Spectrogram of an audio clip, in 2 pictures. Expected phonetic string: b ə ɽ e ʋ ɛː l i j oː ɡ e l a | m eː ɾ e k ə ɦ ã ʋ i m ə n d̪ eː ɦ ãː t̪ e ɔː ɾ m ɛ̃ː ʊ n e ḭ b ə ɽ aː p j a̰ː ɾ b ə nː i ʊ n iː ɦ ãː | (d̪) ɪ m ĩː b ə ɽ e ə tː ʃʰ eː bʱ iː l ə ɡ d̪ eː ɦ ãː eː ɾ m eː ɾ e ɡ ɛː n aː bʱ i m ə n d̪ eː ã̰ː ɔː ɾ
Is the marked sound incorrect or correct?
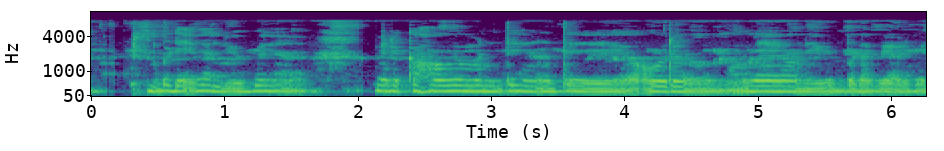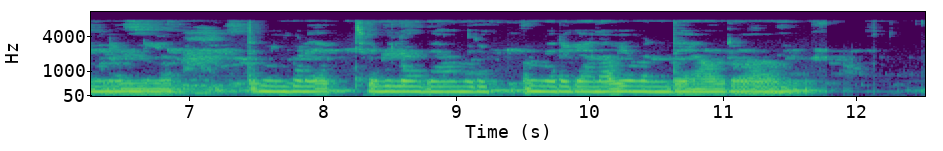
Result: incorrect: t̪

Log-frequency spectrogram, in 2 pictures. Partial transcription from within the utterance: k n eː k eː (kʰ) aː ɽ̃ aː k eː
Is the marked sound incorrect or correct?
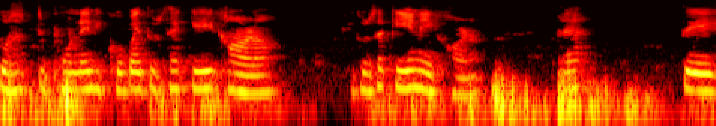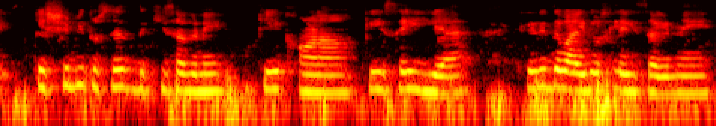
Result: correct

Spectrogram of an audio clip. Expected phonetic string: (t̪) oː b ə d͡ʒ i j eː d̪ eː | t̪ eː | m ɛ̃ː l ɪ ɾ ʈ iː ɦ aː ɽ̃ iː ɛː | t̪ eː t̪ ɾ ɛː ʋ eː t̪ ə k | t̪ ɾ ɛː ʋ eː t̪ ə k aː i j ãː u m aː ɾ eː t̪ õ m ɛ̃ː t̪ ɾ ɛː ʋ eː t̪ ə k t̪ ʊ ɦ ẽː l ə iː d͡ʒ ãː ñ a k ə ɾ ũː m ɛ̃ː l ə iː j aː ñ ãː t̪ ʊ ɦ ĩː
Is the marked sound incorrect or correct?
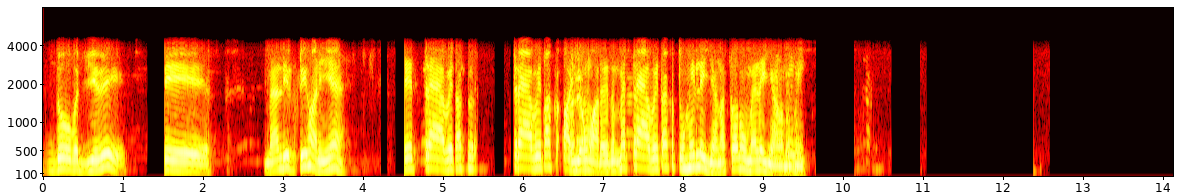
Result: incorrect: d̪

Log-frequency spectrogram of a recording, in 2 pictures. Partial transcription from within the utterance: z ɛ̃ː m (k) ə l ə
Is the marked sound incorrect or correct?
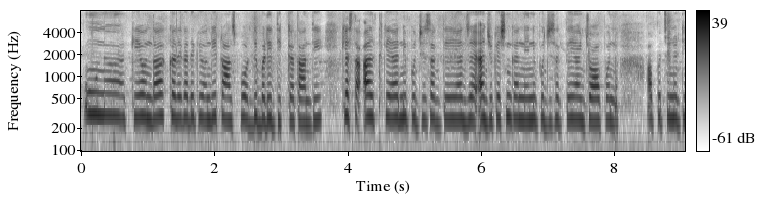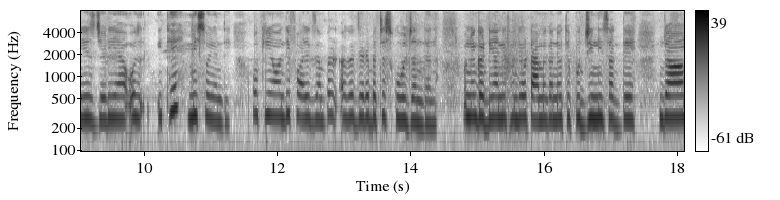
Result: incorrect: p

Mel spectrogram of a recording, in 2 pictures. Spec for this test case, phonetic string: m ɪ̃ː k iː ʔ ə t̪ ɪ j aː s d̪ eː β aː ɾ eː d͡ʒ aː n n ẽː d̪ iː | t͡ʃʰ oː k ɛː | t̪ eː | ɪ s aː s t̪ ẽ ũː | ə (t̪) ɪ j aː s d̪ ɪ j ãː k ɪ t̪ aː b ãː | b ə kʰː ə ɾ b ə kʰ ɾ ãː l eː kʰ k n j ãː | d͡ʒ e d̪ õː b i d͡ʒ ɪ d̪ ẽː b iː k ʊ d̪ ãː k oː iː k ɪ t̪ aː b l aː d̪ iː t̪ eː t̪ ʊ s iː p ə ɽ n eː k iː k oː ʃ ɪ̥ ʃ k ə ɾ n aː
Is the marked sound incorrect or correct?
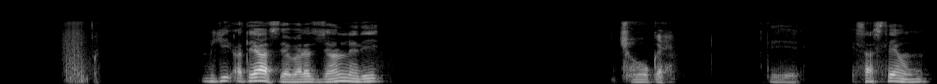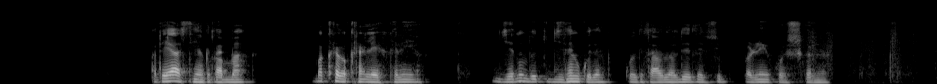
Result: correct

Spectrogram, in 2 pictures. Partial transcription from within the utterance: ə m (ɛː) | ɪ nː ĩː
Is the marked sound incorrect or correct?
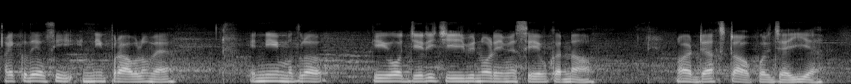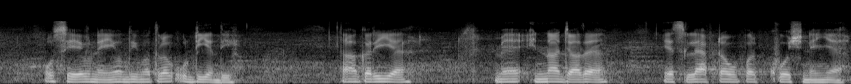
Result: correct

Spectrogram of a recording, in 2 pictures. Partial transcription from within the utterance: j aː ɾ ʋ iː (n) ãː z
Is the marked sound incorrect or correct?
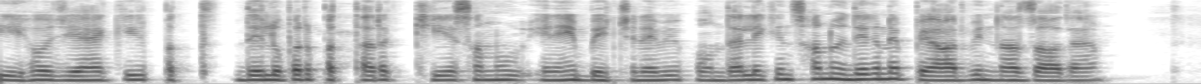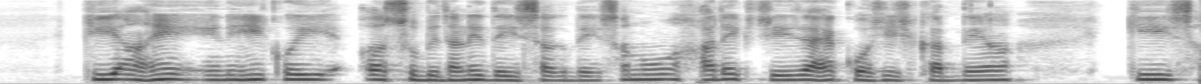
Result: correct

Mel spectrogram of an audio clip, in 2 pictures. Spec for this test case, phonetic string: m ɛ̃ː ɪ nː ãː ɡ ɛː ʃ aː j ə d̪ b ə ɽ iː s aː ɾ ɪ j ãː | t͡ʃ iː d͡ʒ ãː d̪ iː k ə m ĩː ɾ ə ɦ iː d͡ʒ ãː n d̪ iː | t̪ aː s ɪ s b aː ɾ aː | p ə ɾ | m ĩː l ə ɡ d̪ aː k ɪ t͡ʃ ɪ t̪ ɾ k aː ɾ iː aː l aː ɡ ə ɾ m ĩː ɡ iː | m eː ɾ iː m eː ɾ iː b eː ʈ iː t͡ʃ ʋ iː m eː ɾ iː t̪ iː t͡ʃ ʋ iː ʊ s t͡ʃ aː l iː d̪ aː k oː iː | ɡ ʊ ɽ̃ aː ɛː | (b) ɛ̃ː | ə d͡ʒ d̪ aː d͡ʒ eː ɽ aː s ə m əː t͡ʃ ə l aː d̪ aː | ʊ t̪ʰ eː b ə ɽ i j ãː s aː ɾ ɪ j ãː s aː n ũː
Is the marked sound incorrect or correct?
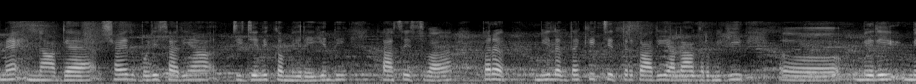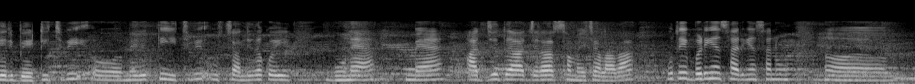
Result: incorrect: m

